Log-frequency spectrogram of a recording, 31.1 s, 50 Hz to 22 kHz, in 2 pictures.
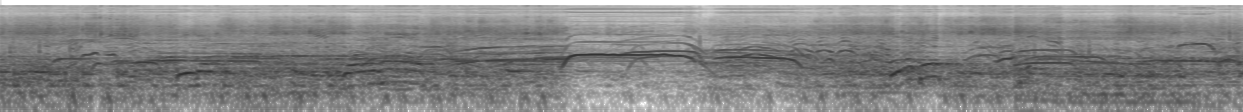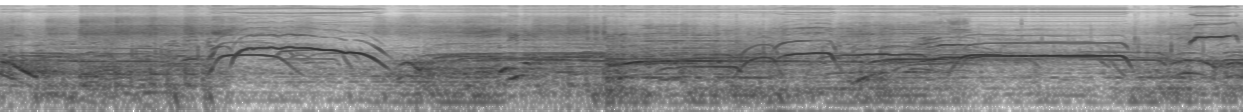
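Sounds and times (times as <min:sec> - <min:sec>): crowd cheering and whooping: 0:00.0 - 0:11.0, 0:12.1 - 0:31.0.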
